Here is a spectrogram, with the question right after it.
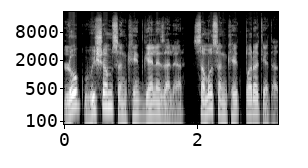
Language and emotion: Goan Konkani, neutral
